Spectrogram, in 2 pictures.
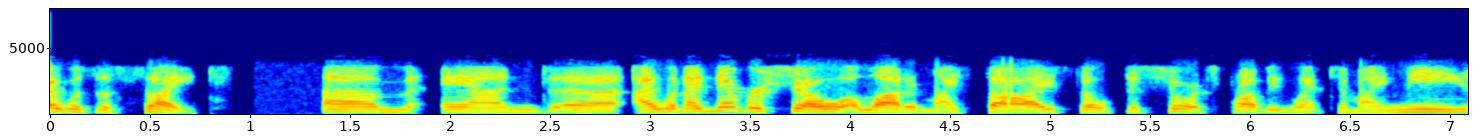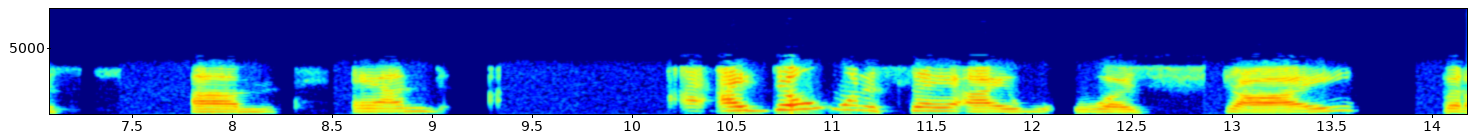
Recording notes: the 100 Pounders Phone Meeting, 12/12/23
